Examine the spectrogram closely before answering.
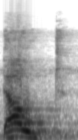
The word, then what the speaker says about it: doubt: उसके बाद डाउट, DOUBT। इसमें बी है लेकिन प्रोनाउंस नहीं की जाएगी।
